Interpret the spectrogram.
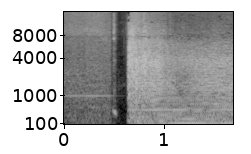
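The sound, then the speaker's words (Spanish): A brief hush, then a single deep explosion sound effect played from a soundboard bursts in loud, leaving a heavy booming rumble that lingers and roars on without fading. “Uh, es más, déjame le subo tantito la carga sísmica, güey.”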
